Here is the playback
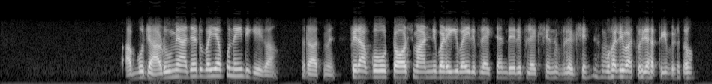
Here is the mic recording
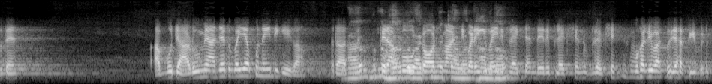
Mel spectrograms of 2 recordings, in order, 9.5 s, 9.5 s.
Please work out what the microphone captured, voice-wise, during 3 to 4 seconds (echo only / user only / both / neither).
echo only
